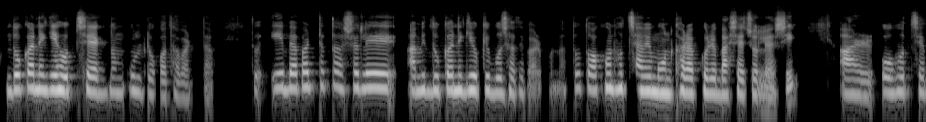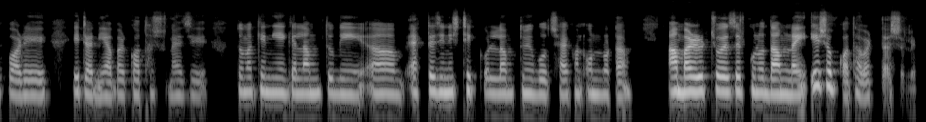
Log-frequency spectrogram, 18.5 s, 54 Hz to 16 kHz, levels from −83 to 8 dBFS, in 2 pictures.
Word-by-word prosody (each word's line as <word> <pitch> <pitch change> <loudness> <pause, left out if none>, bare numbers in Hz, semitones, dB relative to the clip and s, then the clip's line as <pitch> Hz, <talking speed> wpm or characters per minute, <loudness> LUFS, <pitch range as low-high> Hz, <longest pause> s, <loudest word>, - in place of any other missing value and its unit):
দোকানে 250 0 +5
গিয়ে 240 0 +7
হচ্ছে 230 +2 -1
একদম 215 +1 -8
উল্টো 215 -3 -7
কথাবার্তা। 175 -2 -12 0.4
তো - - -9 0.2
এই - - +2
ব্যাপারটা 275 +2 0
তো - - -6
আসলে 265 +1 +1 0.4
আমি 230 +1 +1
দোকানে 235 0 +3
গিয়ে 240 0 +5
ওকে 235 -1 -2
বোঝাতে 215 0 -3
পারব - - -13
না। - - -20
তো - - -7
তখন 240 +2 +2
হচ্ছে 255 0 0
আমি 230 -1 +5
মন 215 -1 +5
খারাপ 210 -3 +3
করে 210 -2 +2
বাসায় 195 0 0
চলে 195 - -3
আসি। - - 0 0.6
আর 200 -1 -2 0.3
ও - - 0
হচ্ছে 225 0 -5
পরে 190 -1 -3 0.4
এটা 215 -2 -3
নিয়ে 185 - -4
আবার 195 +1 -7
কথা 190 +2 -9
শোনায় 185 +1 -13
যে, 185 - -13 0.4
তোমাকে 220 +1 -4
নিয়ে 215 0 0
গেলাম, 205 -1 -1
তুমি 200 -1 -3 0.3
আ - - +2 0.4
একটা 230 +2 -2
জিনিস 215 0 +1
ঠিক 235 -1 -2
করলাম, 205 0 -3
তুমি 210 -1 -3
বলছো 195 +1 -6
এখন 205 +2 -10
অন্যটা। 195 -2 -4 0.5
আমার 220 0 +8 0.2
choice 225 -1 +3
এর 220 - -5
কোন 220 - -1
দাম 200 0 +7
নাই। 190 - +6 0.2
এসব 285 -2 +3
কথাবার্তা - - -6
আসলে। - - -6
215 Hz, 195 wpm, -23 LUFS, 200-235 Hz, 0.6 s, আমার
